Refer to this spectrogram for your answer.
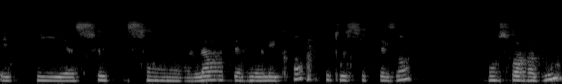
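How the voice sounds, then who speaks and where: A woman's somewhat breathy voice at a medium pitch, very slow pace, very even loudness, and fairly even intonation. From France. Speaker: nun and theologian. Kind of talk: spiritual talk. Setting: hall with audience and online viewers.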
